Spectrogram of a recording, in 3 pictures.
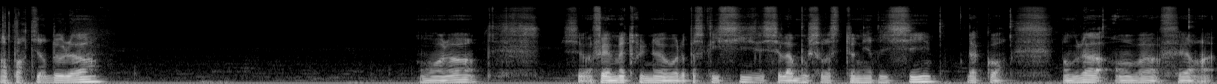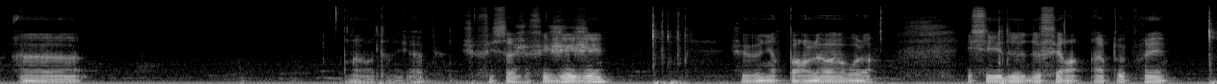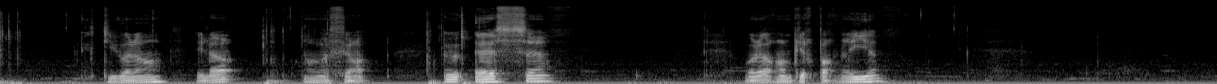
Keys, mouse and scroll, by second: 0.0 ctrl+r, 9.4-12.3 middle drag, 12.3-15.5 scroll up 2, 16.4-21.7 alt+drag, 22.4-36.5 alt+drag.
